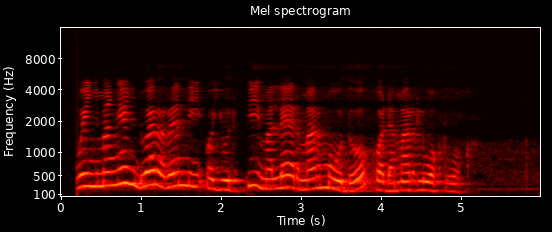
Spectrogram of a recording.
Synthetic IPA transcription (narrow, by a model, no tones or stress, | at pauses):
wiɲmaŋɛɲdwaɾɔɾɛnːɪʔɔjodpimalɛrmarmod̪okɔdamarlwɔkrwɔk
